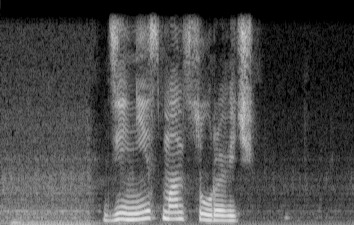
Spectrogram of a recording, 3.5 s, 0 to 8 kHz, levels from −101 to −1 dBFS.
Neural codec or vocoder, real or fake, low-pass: none; real; 7.2 kHz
